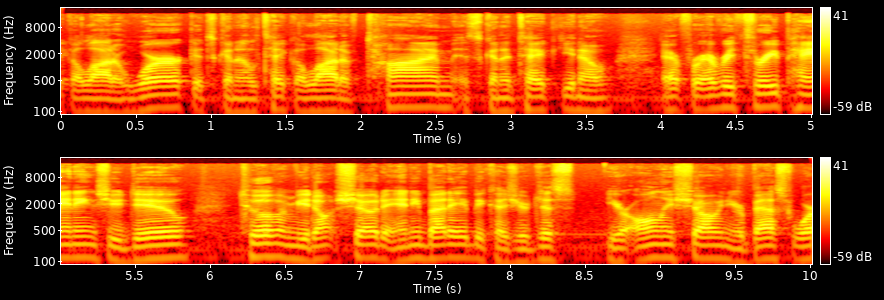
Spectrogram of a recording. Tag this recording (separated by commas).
Speech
